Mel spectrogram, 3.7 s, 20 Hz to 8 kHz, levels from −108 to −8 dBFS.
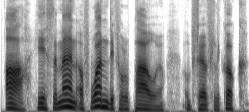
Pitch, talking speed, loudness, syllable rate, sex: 120 Hz, 145 wpm, -19 LUFS, 4.6 syllables/s, male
